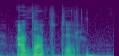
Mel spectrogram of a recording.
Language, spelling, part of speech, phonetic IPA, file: Polish, adapter, noun, [aˈdaptɛr], Pl-adapter.ogg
